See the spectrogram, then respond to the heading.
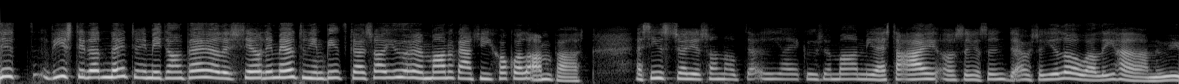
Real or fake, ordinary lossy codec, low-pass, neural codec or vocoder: fake; none; 7.2 kHz; codec, 16 kHz, 0.5 kbps, X-Codec, WavLM features, trained on Multilingual LibriSpeech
